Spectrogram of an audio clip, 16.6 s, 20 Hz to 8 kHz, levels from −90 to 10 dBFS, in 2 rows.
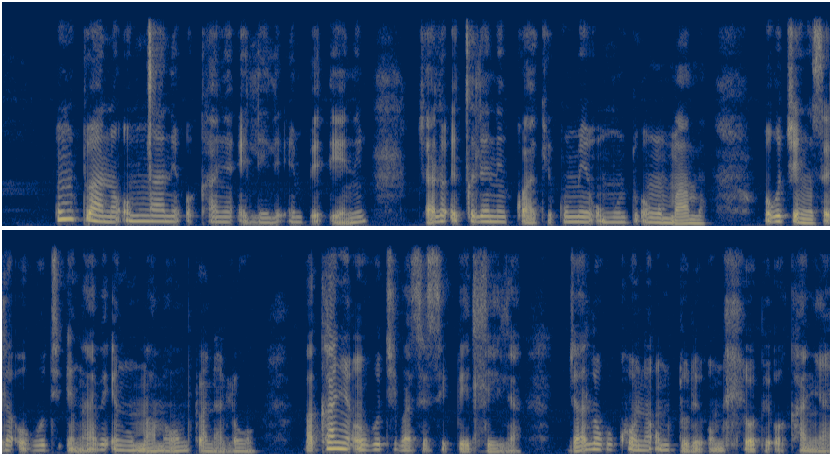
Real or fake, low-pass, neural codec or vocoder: fake; 7.2 kHz; vocoder, 44.1 kHz, 80 mel bands, Vocos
